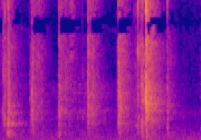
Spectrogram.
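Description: A deck of tarot cards being shuffled by hand: a quick, uneven string of crisp clicks as the cards slip and snap against each other, with one louder snap about three quarters of the way through.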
